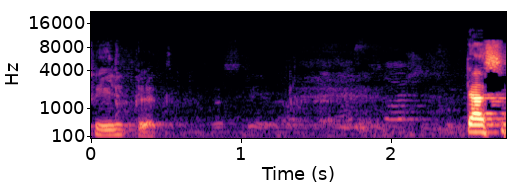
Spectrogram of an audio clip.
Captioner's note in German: Zurufe DIE LINKE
